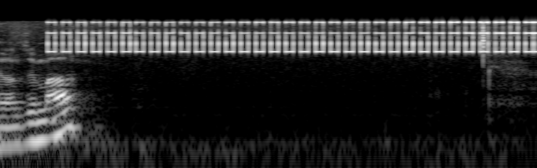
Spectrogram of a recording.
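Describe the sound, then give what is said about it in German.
A Bluetooth tracker tag, triggered as an out-of-range alarm through a phone app that measures its signal strength, sounds a fast, steady run of high-pitched electronic beeps, about nine per second, loud, right after a brief spoken phrase. “Dann fängt dieses Teil an zu piepen.”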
